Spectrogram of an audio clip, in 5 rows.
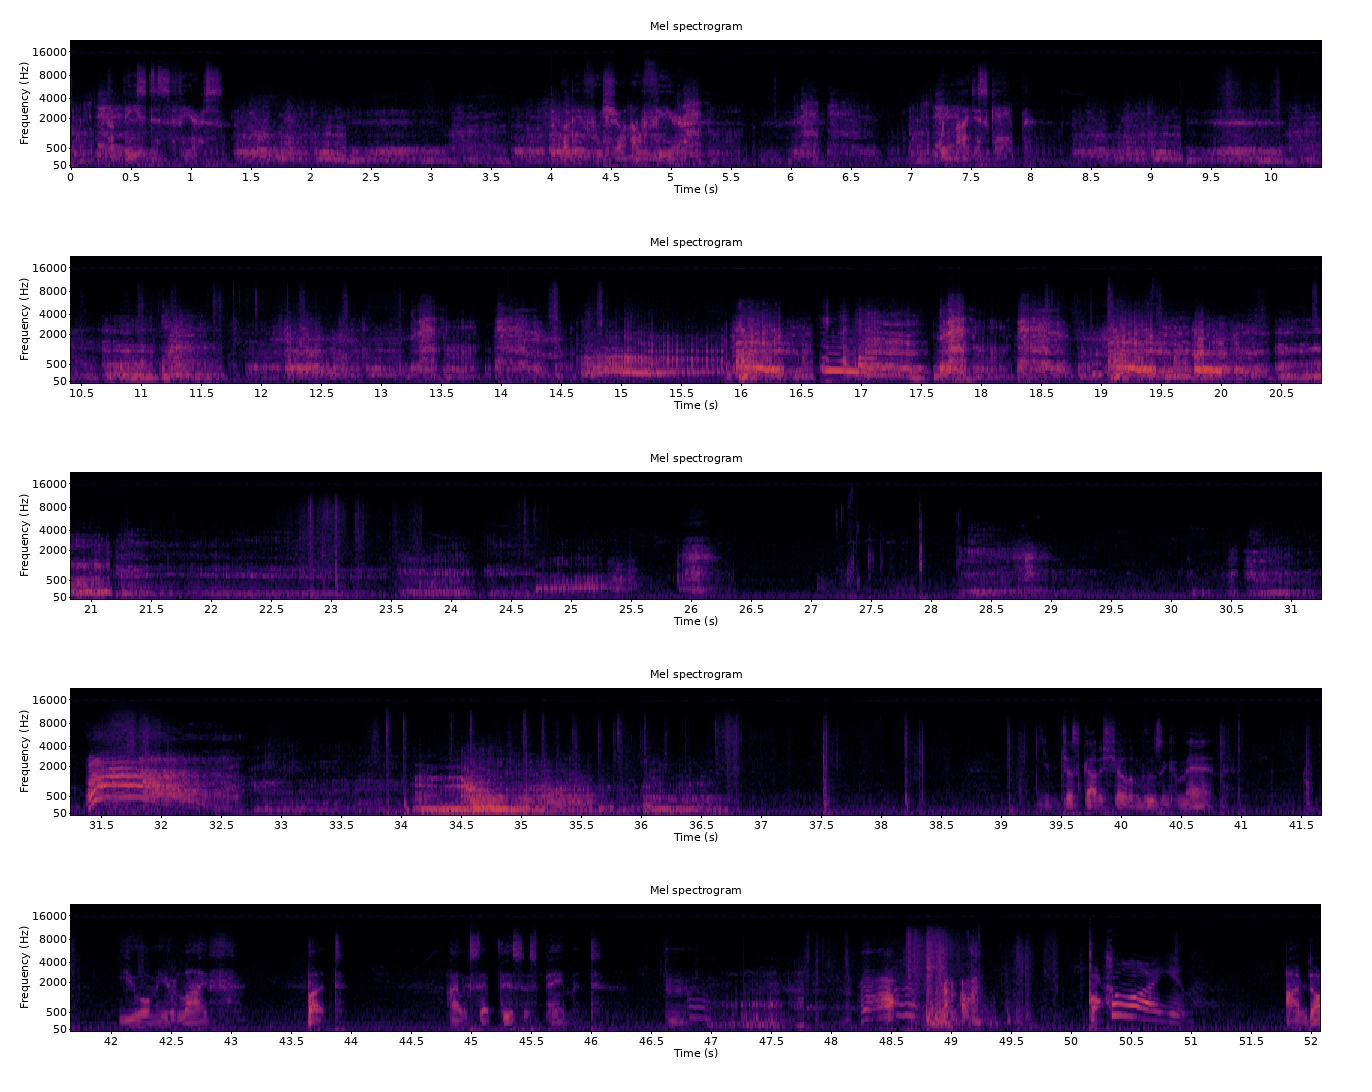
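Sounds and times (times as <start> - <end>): panther growling and roaring: 0.0 - 7.4, 8.4 - 26.3, 28.2 - 29.4, 30.4 - 36.8, 46.6 - 49.4.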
